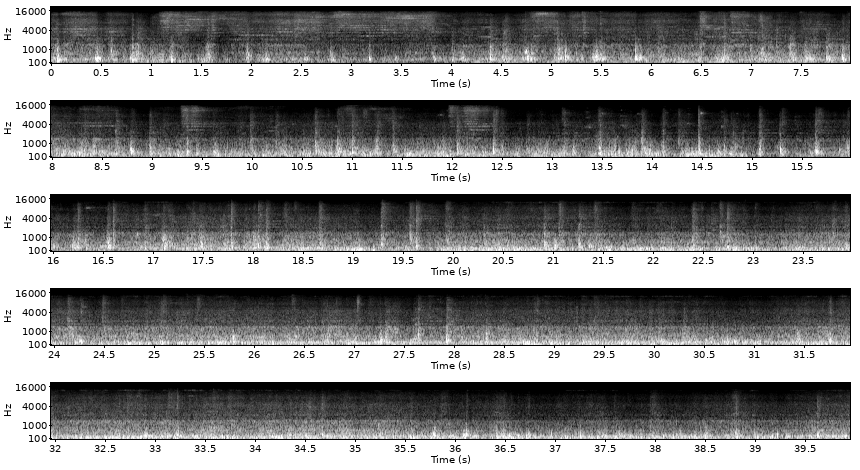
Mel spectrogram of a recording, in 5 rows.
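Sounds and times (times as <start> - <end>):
wheels clacking over rail joints: 0.0 - 29.0
train running noise: 0.0 - 39.9
high wheel squeals: 0.1 - 5.1, 6.4 - 7.2.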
